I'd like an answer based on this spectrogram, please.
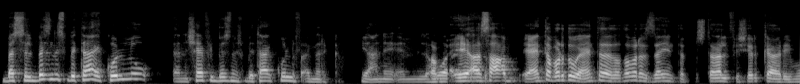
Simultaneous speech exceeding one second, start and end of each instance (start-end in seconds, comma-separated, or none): none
